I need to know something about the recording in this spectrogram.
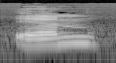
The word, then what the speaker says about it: Noel: And he spells it N-O-E-L. He spells his name N-O-E-L, but it's pronounced Noel.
